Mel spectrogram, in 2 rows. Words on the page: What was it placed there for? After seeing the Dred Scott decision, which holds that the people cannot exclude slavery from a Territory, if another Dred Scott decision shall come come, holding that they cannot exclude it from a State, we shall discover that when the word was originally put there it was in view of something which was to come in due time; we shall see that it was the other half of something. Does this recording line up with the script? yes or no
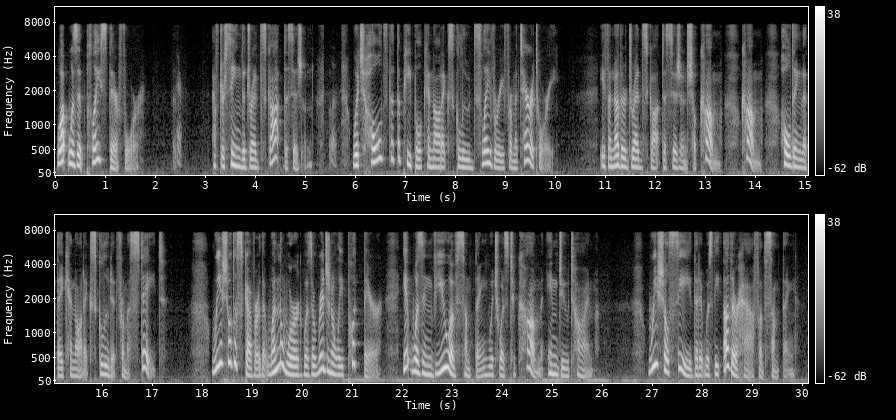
yes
